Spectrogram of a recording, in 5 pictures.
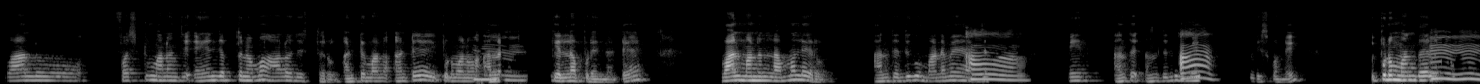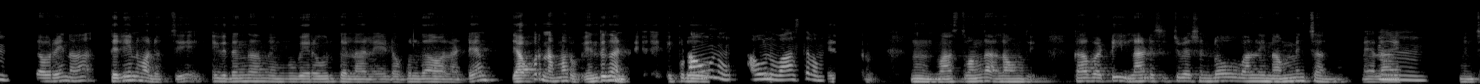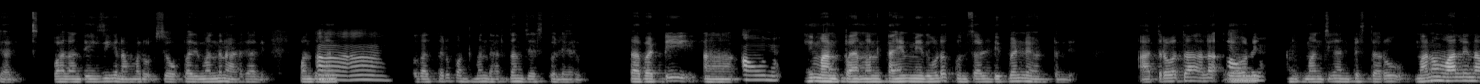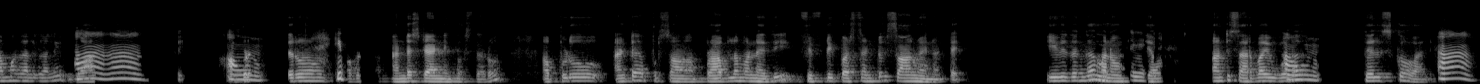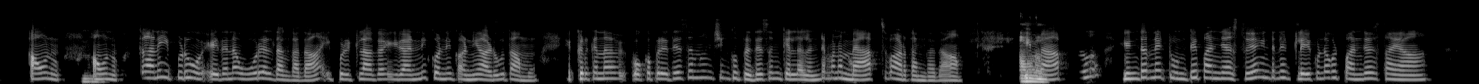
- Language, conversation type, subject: Telugu, podcast, దూరప్రాంతంలో ఫోన్ చార్జింగ్ సౌకర్యం లేకపోవడం లేదా నెట్‌వర్క్ అందకపోవడం వల్ల మీకు ఎదురైన సమస్య ఏమిటి?
- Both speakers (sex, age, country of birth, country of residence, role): female, 20-24, India, India, host; male, 20-24, India, India, guest
- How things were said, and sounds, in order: in English: "ఫస్ట్"; other background noise; tapping; in English: "సిట్యుయేషన్‌లో"; lip smack; in English: "ఈజీగా"; in English: "సో"; in English: "డిపెండ్"; in English: "అండర్స్టాండింగ్‌కొస్తారో"; in English: "ప్రాబ్లమ్"; in English: "ఫిఫ్టీ పర్సెంట్ సాల్వ్"; in English: "సర్వైవ్"; in English: "మాప్స్"; in English: "ఇంటర్నెట్"; in English: "ఇంటర్నెట్"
